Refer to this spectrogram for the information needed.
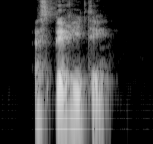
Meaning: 1. asperity 2. ruggedness
- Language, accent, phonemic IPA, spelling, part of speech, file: French, France, /as.pe.ʁi.te/, aspérité, noun, LL-Q150 (fra)-aspérité.wav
